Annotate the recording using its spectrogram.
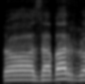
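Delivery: no stretch on the last র; short final vowel. Shown as a demonstration. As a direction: spell র জাবার, then a brief final র. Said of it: "এখানে টান হবে না".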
